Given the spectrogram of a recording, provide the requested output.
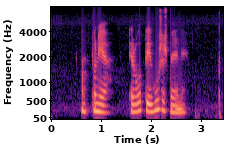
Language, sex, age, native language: Icelandic, female, 30-39, Icelandic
